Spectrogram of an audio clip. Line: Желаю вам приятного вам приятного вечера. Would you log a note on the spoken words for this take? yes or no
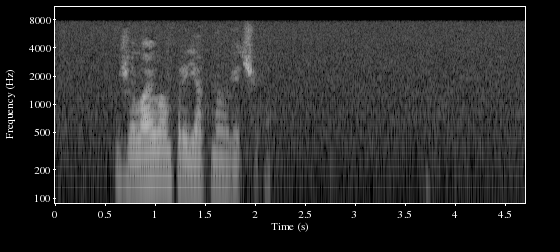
yes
